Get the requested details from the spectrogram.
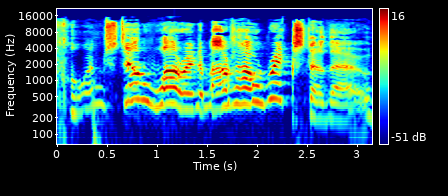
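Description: A woman's put-on character voice, extremely high-pitched, with very wide pitch swings and a fairly slow pace. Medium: comedy sketch. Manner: fretful.

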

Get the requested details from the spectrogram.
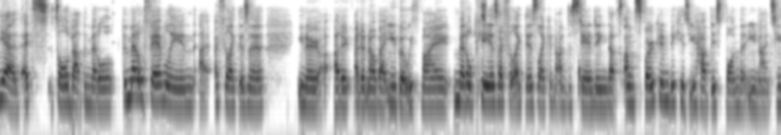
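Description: Against a quiet background, a woman with an Australian accent talks at a fairly quick pace in a dark, mellow tone. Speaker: music interviewer. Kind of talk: interview. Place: home room. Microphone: video call.

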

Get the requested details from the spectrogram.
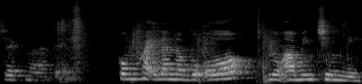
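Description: A woman is speaking. Her pitch is fairly high. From Philippines. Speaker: vlogger. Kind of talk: home vlog. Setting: at home.

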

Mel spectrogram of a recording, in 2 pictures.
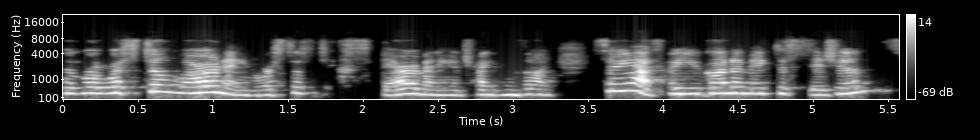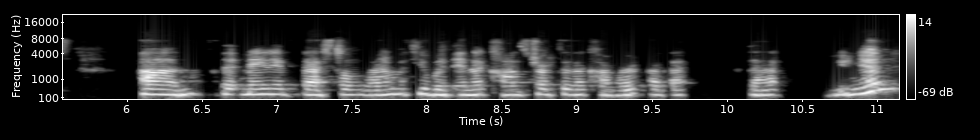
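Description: A woman talks at a fairly quick pace in a plain, everyday voice. Her pitch is fairly high, with ordinary variation. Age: 40s. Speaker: podcast guest. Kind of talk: casual chat. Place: home room. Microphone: webcam.

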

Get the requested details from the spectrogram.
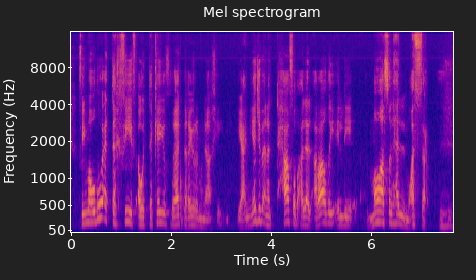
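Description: A man with a high pitch speaks at a moderate pace with lively intonation. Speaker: academic and environmental expert; guest. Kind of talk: interview. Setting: studio. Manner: halting. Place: studio. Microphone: lapel.

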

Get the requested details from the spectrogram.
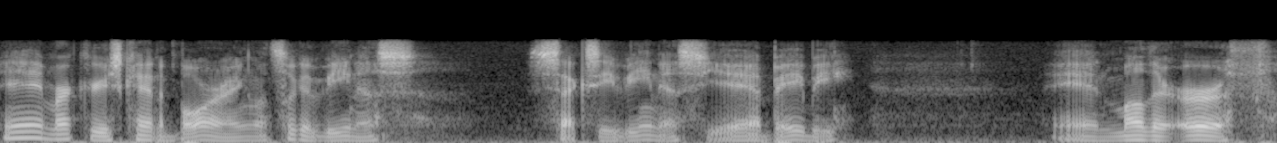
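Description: Long, frequent pauses break up a man's fairly low-pitched speech, which carries vocal fry. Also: ordinary pitch variation, moderate pace. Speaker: programming tutorial presenter. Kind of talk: tutorial. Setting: screencast. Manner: casual, humorous.

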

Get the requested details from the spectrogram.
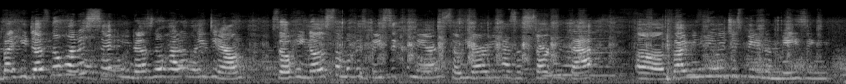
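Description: The speech comes at a very fast pace with ordinary pitch variation over loud background noise. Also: woman. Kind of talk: interview answer. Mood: cheerful, laughing.

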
